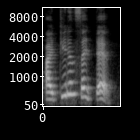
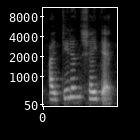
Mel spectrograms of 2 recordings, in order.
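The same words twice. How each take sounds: First: "I didn't say that" higher, with didn't picked out; emphatic stress. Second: "I didn't say that" softer, with weight moved to say; emphatic stress, lower take. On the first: Presenter showing contrast, "I didn't say that" with stress on didn't. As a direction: punch didn't in "I didn't say that". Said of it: "empathic stress, is used in sentences to show contrast". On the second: Presenter showing contrast, "I didn't say that" with stress on say. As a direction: lean gently on say in "I didn't say that". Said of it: "is used in sentences to show contrast".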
